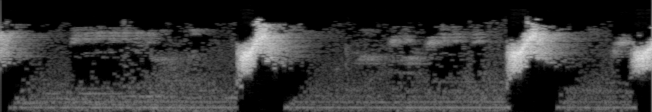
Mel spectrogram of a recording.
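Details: Kapas tembak bird, a caged songbird whose voice is called unpleasant, giving loud harsh rasping bursts sweeping upward, three spaced about two seconds apart, with softer chatter between them and a steady low electrical hum.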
